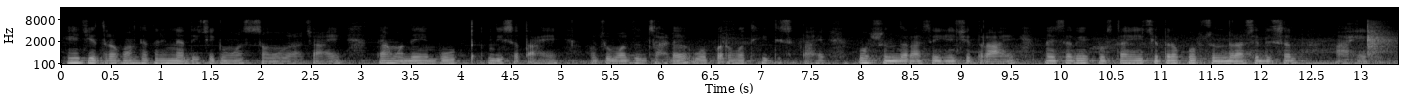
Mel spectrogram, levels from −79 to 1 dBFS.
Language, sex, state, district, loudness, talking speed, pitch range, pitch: Marathi, male, Maharashtra, Sindhudurg, -38 LUFS, 145 wpm, 105-120 Hz, 115 Hz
